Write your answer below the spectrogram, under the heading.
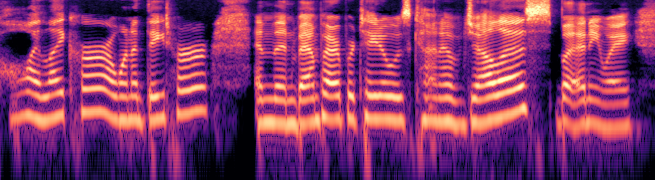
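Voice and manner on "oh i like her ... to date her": usual speaking voice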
